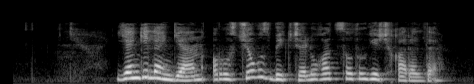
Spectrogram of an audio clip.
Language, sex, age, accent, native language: Uzbek, female, 18-24, Andijon, Uzbek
